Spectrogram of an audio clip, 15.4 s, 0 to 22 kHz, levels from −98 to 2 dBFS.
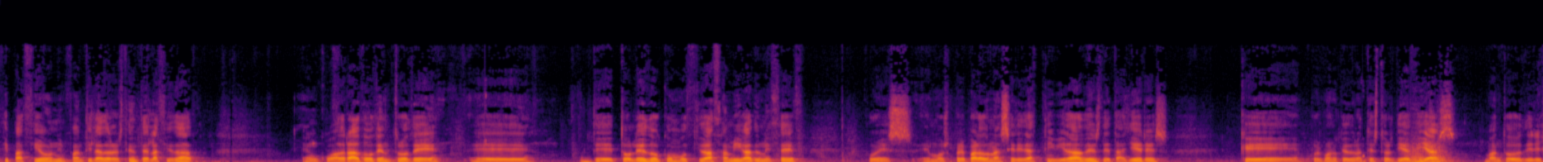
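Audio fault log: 2.30–2.33 s, 4.85 s, 13.62–13.64 s: damaged data in the compressed stream. Each is a brief glitch where the decoder hits corrupted frames, loses sync and hunts for the next header.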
